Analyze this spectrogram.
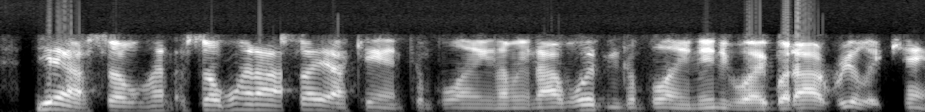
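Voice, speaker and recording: With a Southern US accent, a man speaks in a medium pitch. His pitch variation is ordinary. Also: fairly quick pace. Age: 60s. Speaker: singer-songwriter and session musician. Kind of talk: casual interview conversation. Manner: halting, many repeated words and fillers.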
